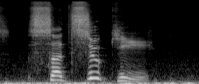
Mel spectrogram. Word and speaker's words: Satsuki: Satsuki. The TSU, Tsu. It's like Sue and Sue. It's hard to pronounce. Satsuki. Three characters. Sa-tsu-ki. I'm picking up a signal.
